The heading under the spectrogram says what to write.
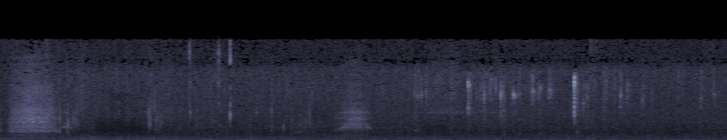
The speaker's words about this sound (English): No, I was just typing to make sure I got it right.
